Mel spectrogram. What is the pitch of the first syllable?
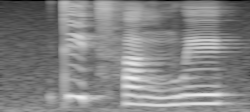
falling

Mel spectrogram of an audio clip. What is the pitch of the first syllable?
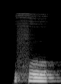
low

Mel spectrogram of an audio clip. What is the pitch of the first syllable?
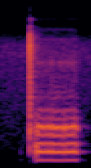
high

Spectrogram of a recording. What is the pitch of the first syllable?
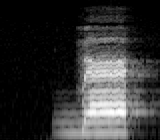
high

